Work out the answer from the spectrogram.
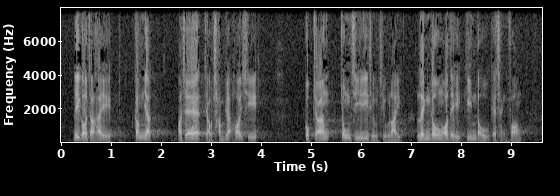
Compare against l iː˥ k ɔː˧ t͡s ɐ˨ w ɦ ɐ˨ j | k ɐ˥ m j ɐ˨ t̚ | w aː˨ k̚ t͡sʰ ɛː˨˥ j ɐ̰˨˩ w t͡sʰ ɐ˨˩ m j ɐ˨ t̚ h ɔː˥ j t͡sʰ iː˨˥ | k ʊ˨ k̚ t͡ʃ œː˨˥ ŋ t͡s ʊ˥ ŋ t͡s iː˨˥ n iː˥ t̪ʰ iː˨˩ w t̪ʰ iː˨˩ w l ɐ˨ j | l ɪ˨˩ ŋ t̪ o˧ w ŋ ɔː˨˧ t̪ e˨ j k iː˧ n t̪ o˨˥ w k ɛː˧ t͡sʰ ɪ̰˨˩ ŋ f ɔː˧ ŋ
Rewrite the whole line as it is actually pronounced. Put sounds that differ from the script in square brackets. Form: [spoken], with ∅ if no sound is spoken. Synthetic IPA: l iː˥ k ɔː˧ t͡s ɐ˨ w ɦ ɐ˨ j | k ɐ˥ m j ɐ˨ t̚ | w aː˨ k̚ [t͡s] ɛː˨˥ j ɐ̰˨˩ w t͡sʰ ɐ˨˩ m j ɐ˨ t̚ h ɔː˥ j t͡sʰ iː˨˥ | k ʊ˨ k̚ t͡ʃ œː˨˥ ŋ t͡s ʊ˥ ŋ t͡s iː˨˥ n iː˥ t̪ʰ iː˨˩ w t̪ʰ iː˨˩ w l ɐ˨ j | l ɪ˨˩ ŋ t̪ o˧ w ŋ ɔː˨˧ t̪ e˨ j k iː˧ n t̪ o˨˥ w k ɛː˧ t͡sʰ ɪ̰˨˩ ŋ f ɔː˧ ŋ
